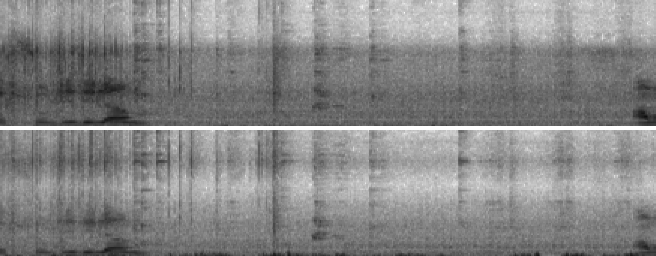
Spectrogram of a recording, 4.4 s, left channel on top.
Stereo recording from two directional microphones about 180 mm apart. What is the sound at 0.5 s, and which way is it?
Speech, centre (ahead or behind).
